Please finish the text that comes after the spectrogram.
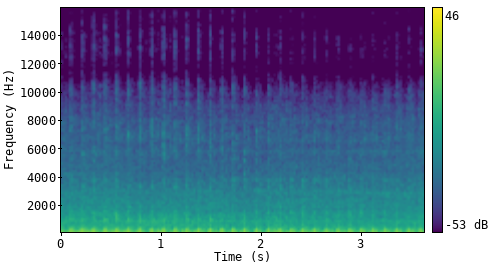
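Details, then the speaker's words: Yamaha Virago 1100 V-twin after carb rebuild, during carb sync on mercury gauges: lopey, uneven idle with one strong and one weaker beat per cycle, one cylinder pulling harder; throttle balance adjustment needed. "you see one's pulling harder than the other. It's still favoring that one cylinder all the time, so hopefully all that'll kind of come together once I tweak them."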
